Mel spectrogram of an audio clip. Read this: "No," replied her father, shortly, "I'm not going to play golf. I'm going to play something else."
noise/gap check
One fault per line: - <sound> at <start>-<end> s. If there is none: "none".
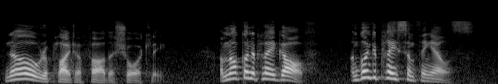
none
